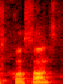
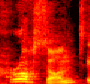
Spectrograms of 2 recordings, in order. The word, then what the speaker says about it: croissant: Oh, it's not even, you don't even say the T technically. It's croissant.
